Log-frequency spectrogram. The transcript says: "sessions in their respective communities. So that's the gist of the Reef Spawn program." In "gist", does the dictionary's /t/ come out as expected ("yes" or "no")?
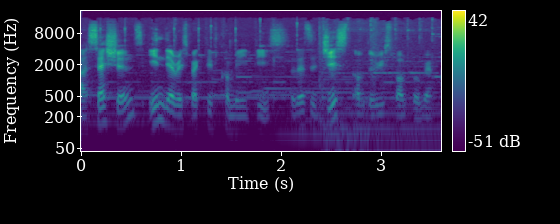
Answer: yes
